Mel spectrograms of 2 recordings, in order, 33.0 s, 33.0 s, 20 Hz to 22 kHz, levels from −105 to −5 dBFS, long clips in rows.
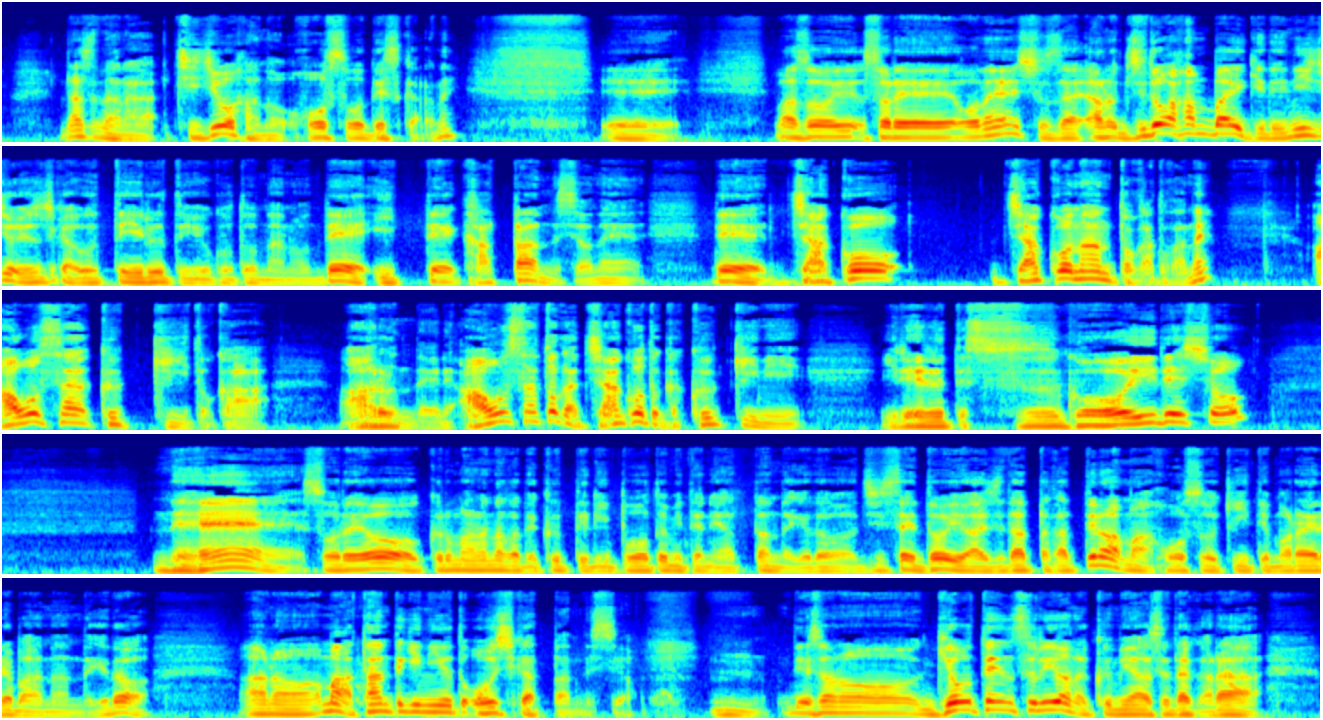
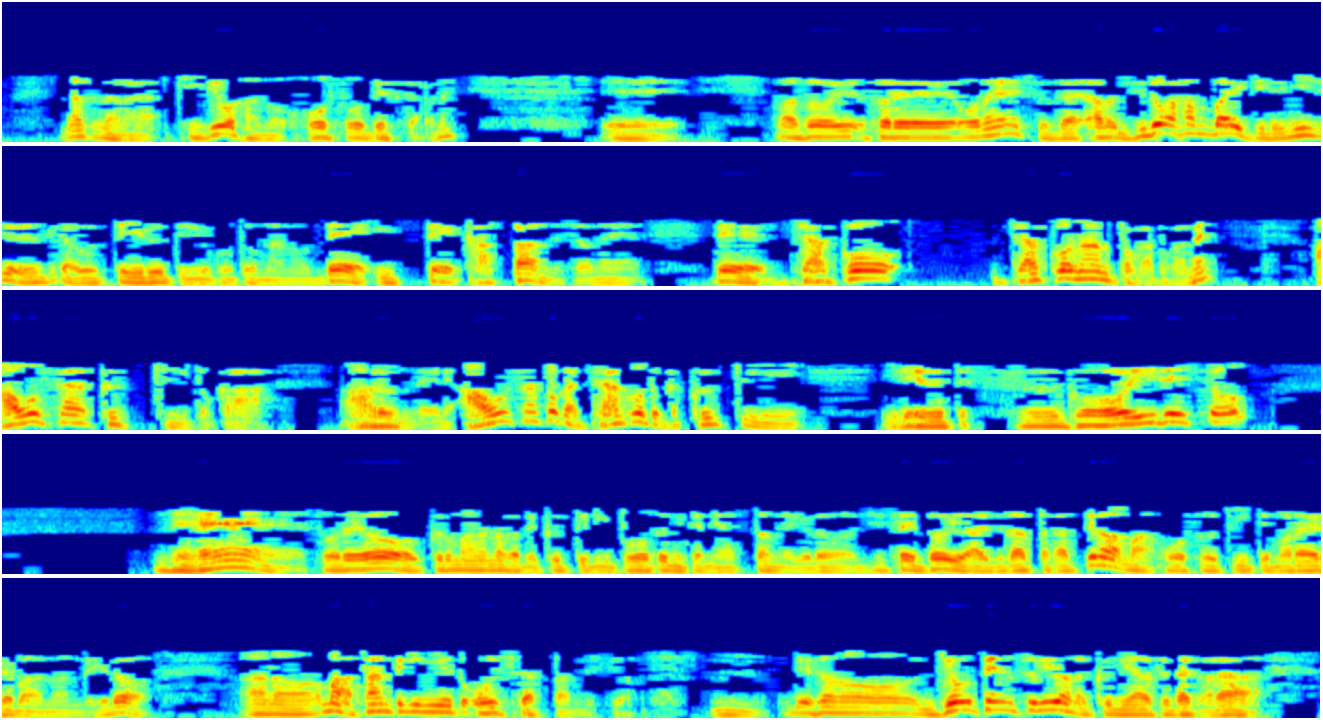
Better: first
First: none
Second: garbled, watery; badly; nothing above 2.5 kHz

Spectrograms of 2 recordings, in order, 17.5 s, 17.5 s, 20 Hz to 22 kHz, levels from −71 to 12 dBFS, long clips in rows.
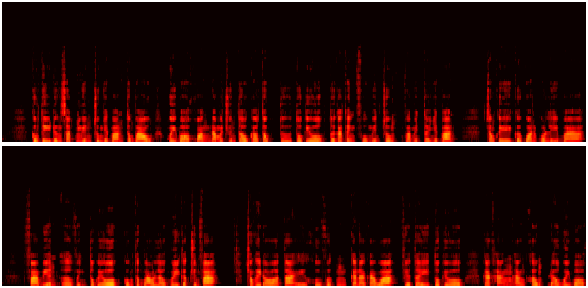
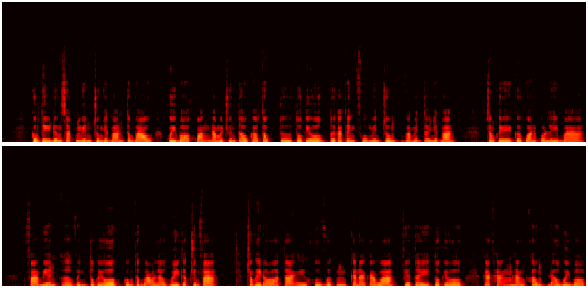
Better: second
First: thin; very; fading below 500 Hz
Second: none

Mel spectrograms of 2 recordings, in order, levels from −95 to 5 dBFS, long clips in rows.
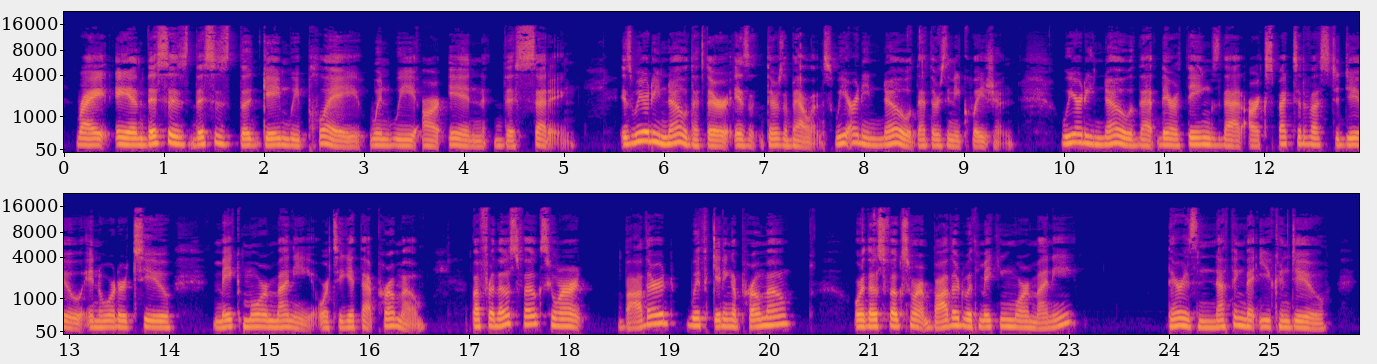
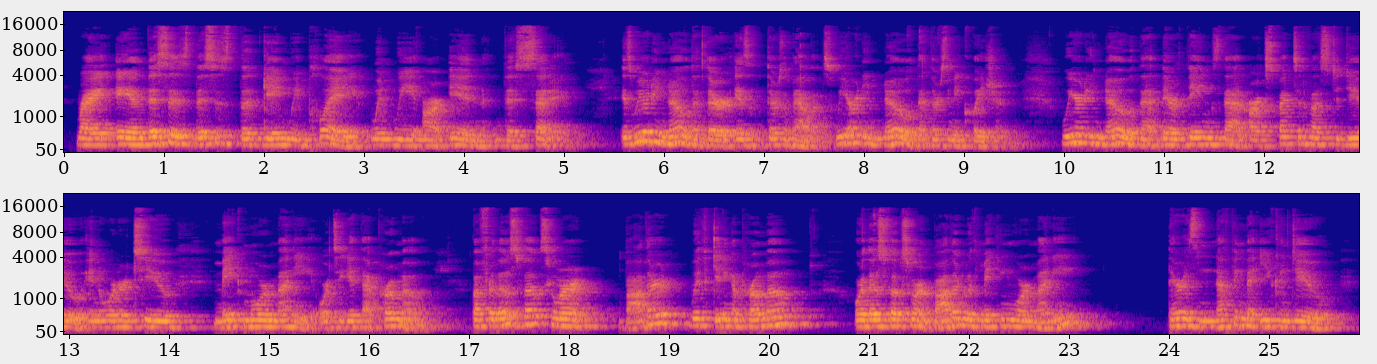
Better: first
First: none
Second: room echo; slight; dies away in 0.5 s // off-mic speech; somewhat distant

